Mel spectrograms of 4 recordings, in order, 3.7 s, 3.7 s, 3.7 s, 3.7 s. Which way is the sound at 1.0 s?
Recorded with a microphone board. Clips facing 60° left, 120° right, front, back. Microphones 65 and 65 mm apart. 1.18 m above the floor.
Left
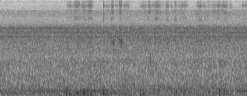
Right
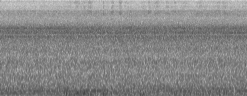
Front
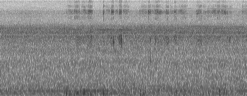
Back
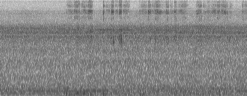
60° left.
